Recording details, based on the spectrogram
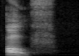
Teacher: a sound that you make by closing off your glottis, and that we make all the time subconsciously, and that's really hard for us to even notice. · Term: glottal stop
